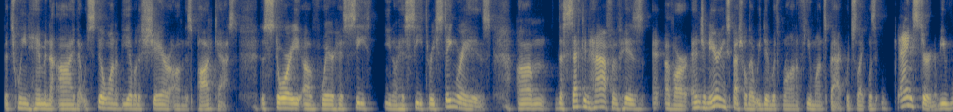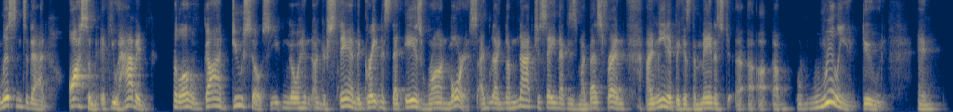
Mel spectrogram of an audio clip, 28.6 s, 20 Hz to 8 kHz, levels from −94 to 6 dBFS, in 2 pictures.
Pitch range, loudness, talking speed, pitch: 115-140 Hz, -23 LUFS, 225 wpm, 125 Hz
